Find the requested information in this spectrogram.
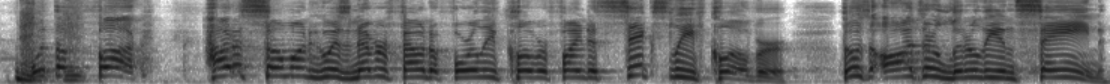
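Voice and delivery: high-pitched, incredulous rant; outraged disbelief. Acted. Jealous poster reacts to girlfriend's find, high incredulous outrage. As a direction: read it high, acting utterly indignant.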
